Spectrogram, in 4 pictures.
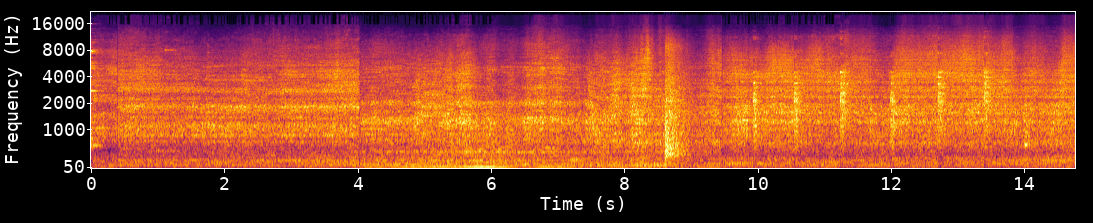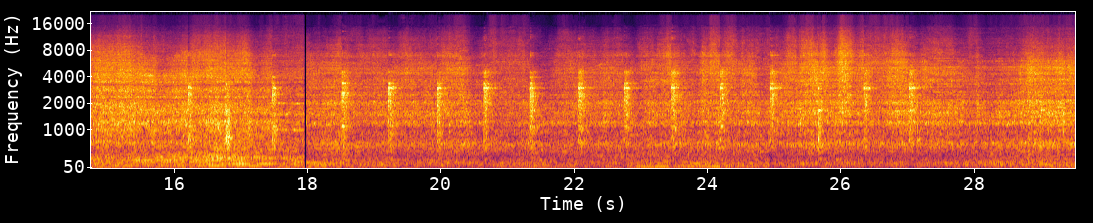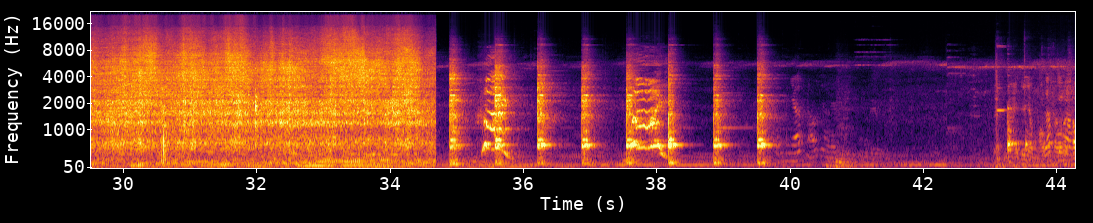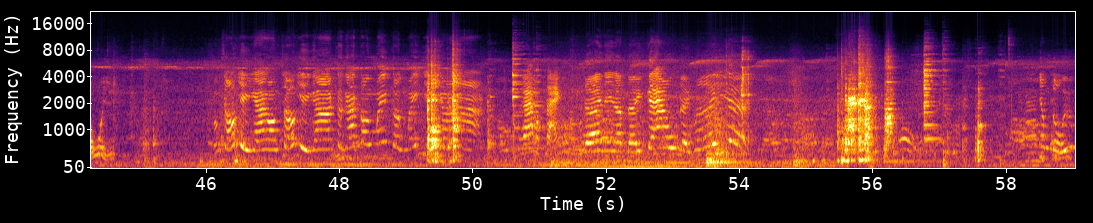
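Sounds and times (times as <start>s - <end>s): gas cutting torch hissing: 0.0s - 34.8s, 41.6s - 59.0s
sharp metallic ticks: 18.4s - 27.4s
strikes on metal: 34.9s - 39.9s.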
